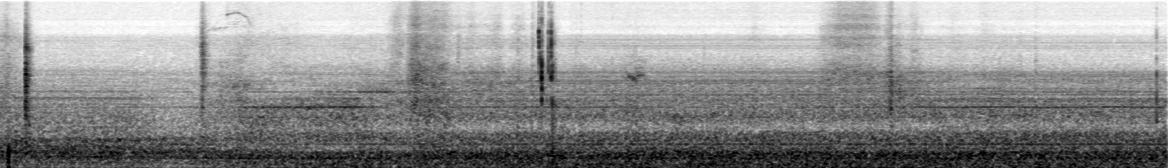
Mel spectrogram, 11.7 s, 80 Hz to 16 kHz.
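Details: BenQ X1300i gaming projector at startup, recorded less than a foot away: soft steady airy whoosh with faint hum and a few light clicks; normal projector cooling fan.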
